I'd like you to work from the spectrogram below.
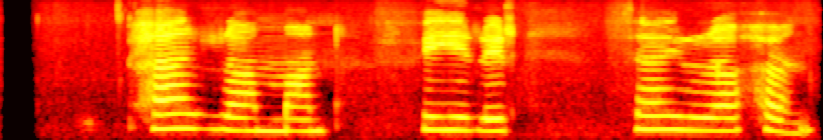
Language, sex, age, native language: Icelandic, female, 8, Icelandic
